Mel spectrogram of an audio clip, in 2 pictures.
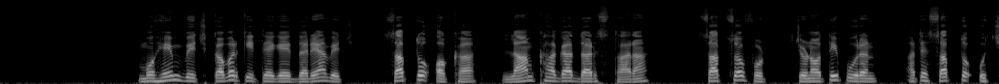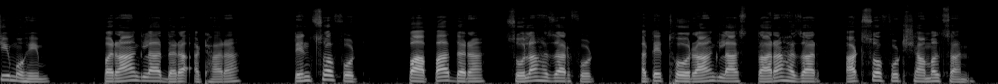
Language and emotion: Punjabi, neutral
